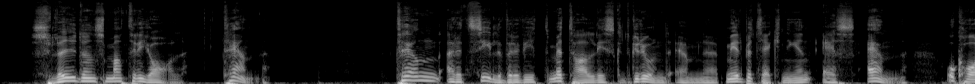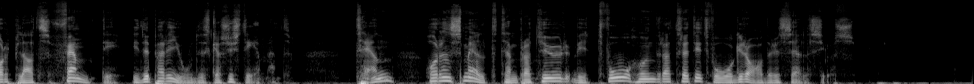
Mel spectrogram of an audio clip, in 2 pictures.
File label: swedish e-learning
